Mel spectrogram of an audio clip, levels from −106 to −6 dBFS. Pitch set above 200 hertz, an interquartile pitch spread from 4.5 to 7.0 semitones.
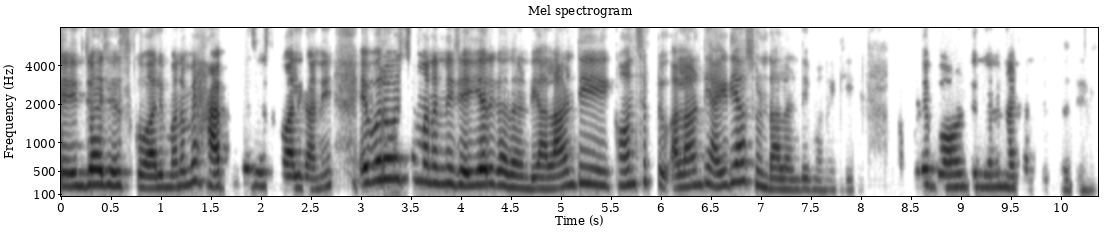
Yes: high, 235 Hz; average, 4.9 semitones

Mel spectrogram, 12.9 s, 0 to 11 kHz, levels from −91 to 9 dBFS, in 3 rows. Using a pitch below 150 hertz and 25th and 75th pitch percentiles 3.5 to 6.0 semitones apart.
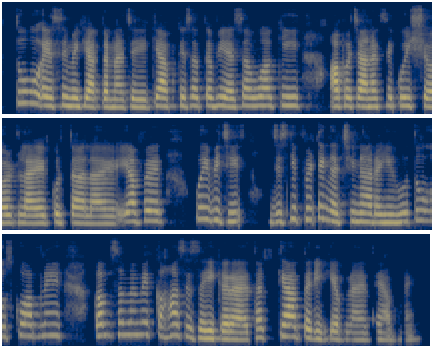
No: very high, 255 Hz; average, 4.0 semitones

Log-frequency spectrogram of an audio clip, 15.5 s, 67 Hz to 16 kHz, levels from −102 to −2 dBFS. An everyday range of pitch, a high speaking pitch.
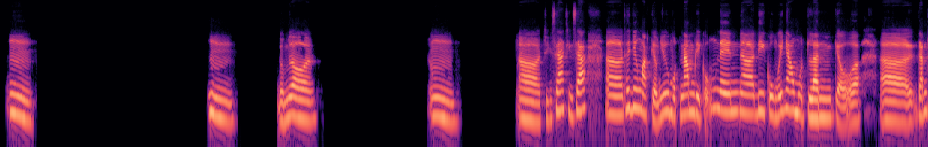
Yes: average, 4.6 semitones; high, 215 Hz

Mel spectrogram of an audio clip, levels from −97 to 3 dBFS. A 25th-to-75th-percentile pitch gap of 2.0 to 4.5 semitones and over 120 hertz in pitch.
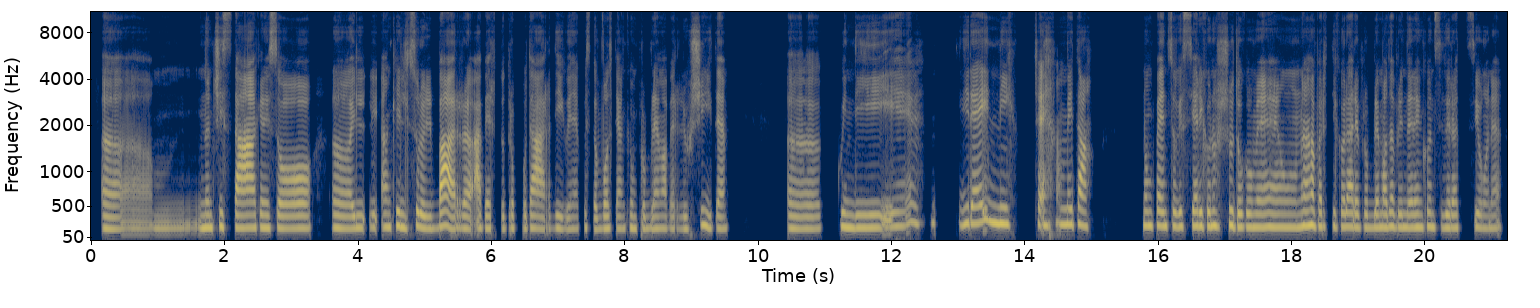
Yes: narrow, 2.3 semitones; medium, 185 Hz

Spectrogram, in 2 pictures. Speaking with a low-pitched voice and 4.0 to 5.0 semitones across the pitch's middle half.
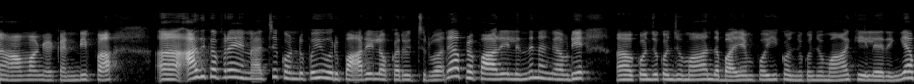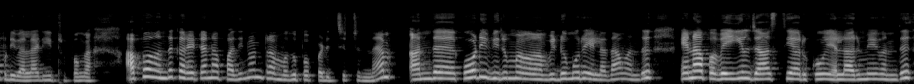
No: high, 240 Hz; average, 4.7 semitones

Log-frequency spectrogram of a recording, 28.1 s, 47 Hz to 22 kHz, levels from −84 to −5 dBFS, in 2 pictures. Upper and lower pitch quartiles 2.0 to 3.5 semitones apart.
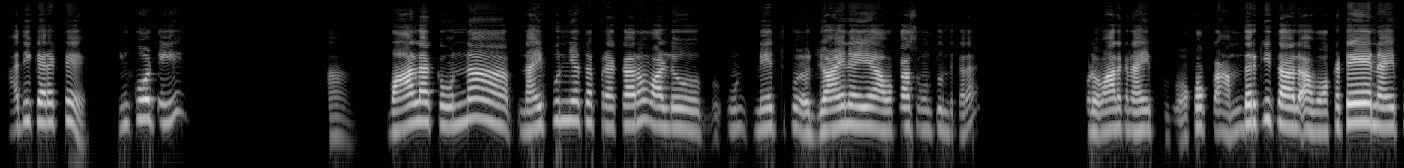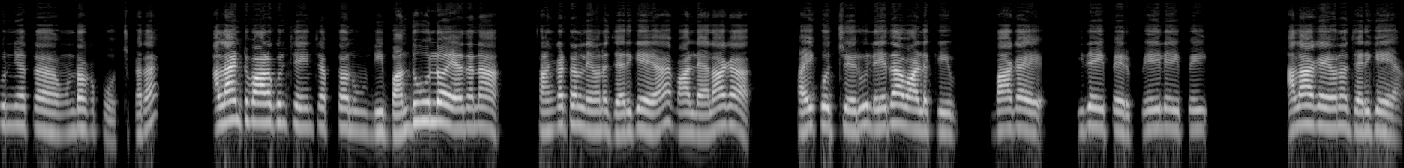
Yes: average, 3.2 semitones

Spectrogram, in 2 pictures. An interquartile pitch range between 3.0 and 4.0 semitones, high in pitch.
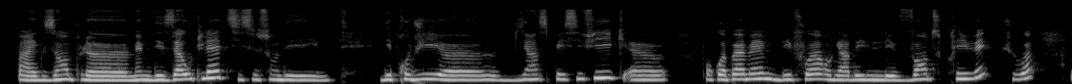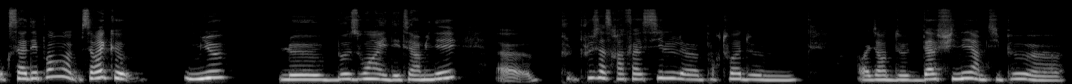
Yes: average, 3.5 semitones; high, 225 Hz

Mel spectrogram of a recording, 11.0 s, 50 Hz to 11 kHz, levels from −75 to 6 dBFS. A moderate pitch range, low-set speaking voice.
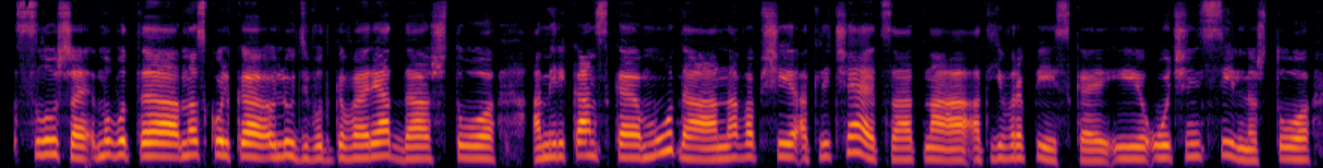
No: average, 3.2 semitones; high, 200 Hz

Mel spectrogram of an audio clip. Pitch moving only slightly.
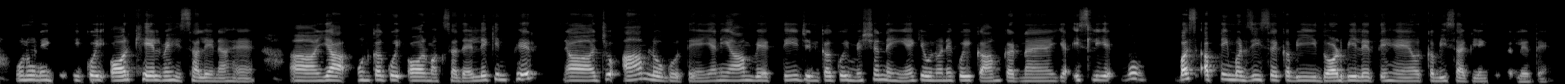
No: average, 3.2 semitones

